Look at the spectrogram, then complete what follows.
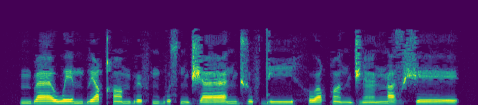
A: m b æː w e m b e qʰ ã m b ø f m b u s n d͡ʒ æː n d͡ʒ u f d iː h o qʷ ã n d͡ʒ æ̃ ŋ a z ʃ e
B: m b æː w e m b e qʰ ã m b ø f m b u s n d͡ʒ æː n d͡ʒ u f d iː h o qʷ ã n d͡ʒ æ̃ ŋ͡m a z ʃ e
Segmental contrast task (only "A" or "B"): A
